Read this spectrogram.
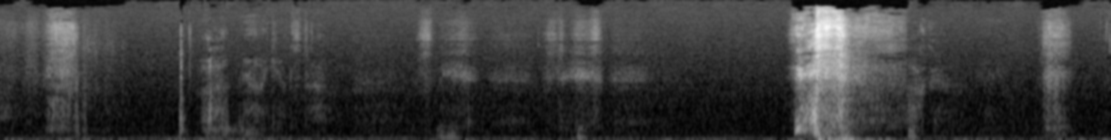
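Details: A woman sneezing: quiet sniffs and muffled sneezes as she tries to stifle them, then one loud, forceful sneeze burst she could not hold back; low room hum.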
